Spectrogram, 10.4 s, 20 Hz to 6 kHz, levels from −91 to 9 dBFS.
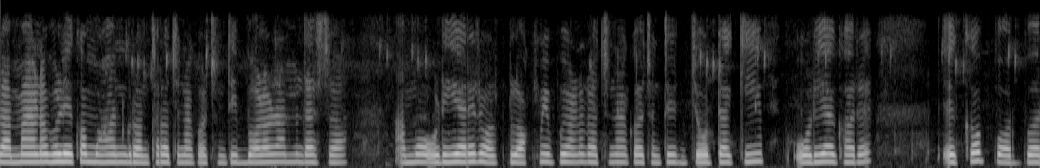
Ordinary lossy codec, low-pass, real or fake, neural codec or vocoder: AAC, 48 kbps; 5.4 kHz; real; none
